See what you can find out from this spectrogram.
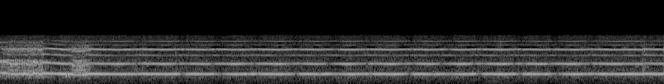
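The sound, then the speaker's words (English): A steady electronic tone played by a caller on the air, holding one unchanging mid-high pitch for several seconds, loud and continuous, with a brief wobble near the start and no voices, sounding thin like it's over a phone line. “Is that a sine wave?”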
